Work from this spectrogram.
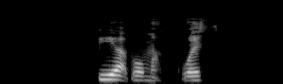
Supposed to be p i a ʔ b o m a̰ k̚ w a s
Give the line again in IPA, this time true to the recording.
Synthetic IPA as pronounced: p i a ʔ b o m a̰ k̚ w e s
